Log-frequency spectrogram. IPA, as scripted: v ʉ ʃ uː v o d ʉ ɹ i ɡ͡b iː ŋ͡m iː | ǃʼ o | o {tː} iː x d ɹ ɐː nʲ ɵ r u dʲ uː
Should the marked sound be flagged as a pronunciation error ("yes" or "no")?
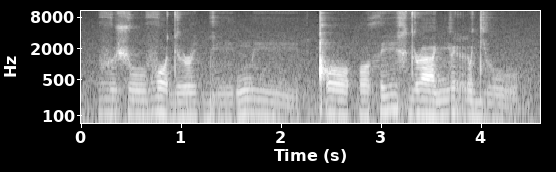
yes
